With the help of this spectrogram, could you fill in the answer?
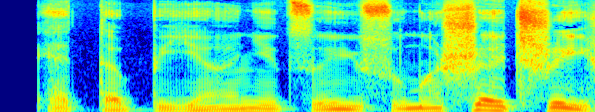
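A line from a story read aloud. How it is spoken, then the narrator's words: Furious whisper in ear. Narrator (Russian): шептал в ярости Софра на ухо наследнику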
